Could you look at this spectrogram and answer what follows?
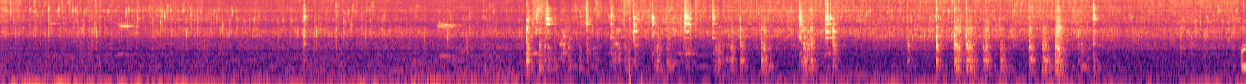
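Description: Onion and tomato fry in a pan for a spinach and potato curry, a continuous hiss of sizzling with bursts of sharper crackle and spatula scraping in the second half, near and fairly loud, no voice.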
